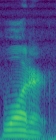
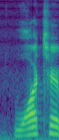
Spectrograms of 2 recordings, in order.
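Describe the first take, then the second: First: The middle T is a soft, quick tap. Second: The middle T is a crisp, hard T.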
